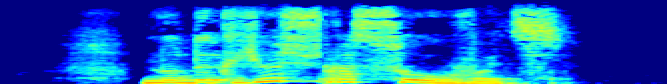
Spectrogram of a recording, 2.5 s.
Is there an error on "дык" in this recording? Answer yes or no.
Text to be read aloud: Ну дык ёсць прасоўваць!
no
